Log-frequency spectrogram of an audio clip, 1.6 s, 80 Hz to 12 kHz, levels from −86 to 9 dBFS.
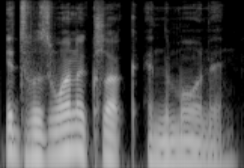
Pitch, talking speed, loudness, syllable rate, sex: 100 Hz, 260 wpm, -21 LUFS, 6.8 syllables/s, male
